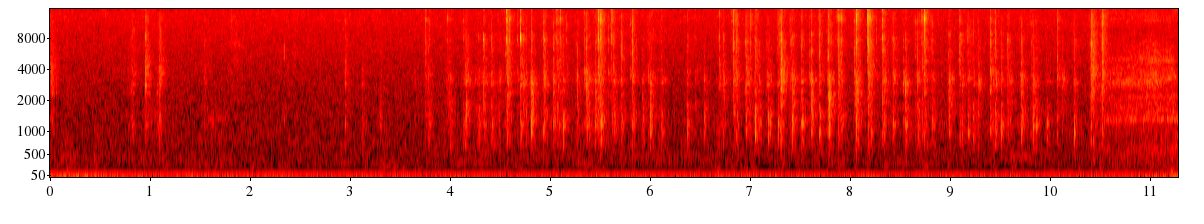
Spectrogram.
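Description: Someone types on a computer keyboard with steady, quick, close key clicks in irregular bursts over a constant low hum, with no voices.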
